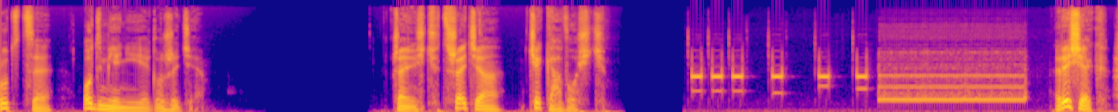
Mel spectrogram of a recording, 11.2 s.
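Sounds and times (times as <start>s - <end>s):
speech: 0.0s - 2.1s, 3.9s - 6.1s, 10.6s - 11.1s
telephone number being dialed: 6.9s - 10.3s.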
